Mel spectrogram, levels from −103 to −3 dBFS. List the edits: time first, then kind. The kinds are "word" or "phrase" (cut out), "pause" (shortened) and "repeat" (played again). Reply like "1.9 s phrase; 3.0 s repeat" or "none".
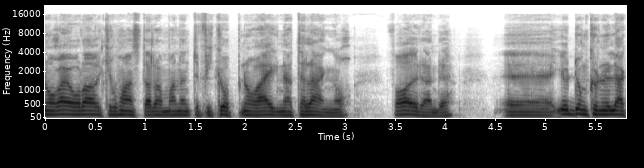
none

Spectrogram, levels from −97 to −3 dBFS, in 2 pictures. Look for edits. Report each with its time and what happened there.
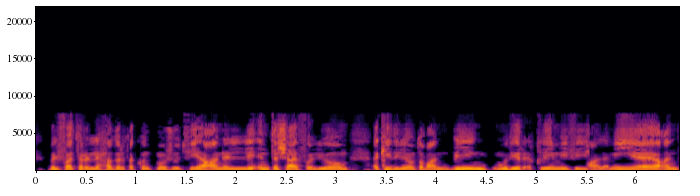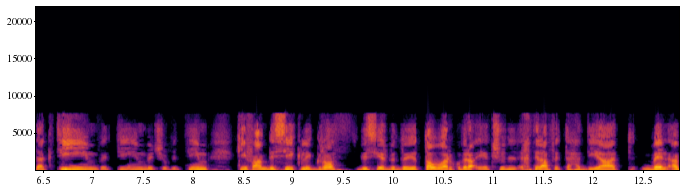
5.5 s word; 7.0 s word; 10.7 s phrase

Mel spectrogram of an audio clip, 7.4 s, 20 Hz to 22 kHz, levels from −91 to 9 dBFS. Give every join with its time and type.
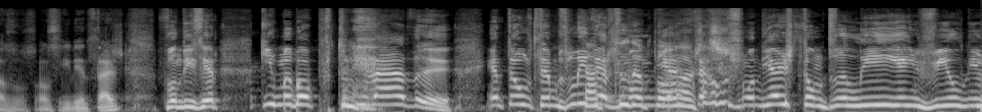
1.9 s word; 2.2 s word; 4.2 s word; 5.6 s word; 6.2 s word

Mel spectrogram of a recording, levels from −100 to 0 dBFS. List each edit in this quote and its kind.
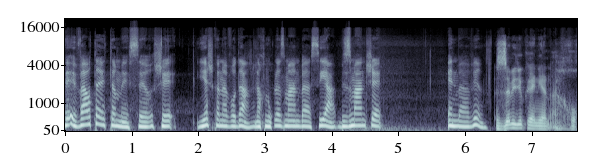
2.2 s phrase; 3.1 s word; 5.9 s word; 6.4 s pause

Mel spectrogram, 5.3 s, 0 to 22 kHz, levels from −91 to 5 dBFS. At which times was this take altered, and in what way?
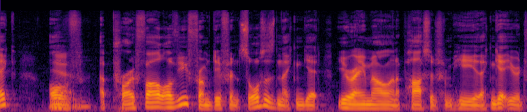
3.3 s pause

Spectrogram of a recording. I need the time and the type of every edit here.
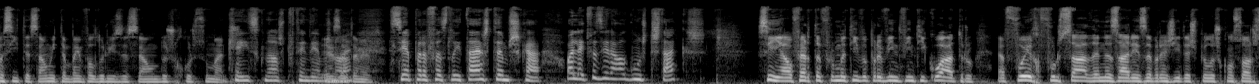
5.9 s word

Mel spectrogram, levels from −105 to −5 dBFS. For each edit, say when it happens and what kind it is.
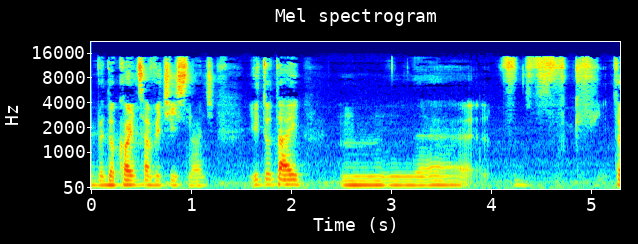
4.0 s pause

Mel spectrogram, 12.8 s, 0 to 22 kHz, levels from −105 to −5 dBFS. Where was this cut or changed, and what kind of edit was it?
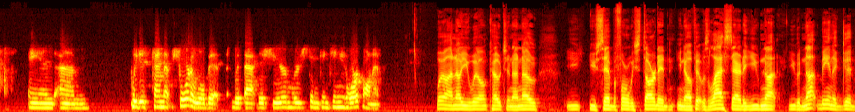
none

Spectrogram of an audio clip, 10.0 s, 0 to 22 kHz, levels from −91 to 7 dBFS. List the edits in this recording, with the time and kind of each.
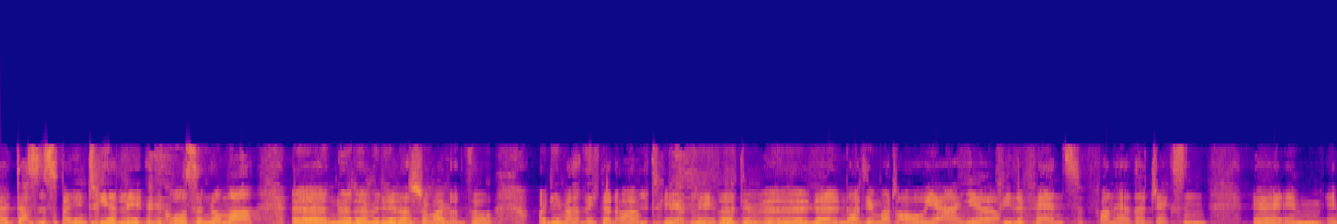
3.3 s phrase; 4.8 s phrase; 5.4 s word; 6.7 s word; 7.5 s word

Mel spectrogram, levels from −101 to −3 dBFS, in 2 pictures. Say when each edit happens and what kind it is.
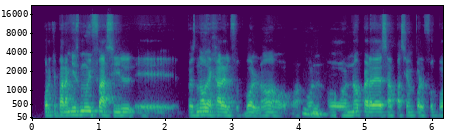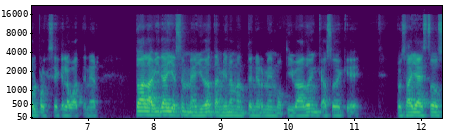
none

